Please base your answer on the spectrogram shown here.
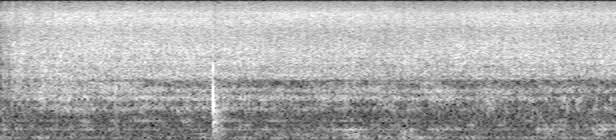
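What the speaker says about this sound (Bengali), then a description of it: "দিয়ে আমি মাছটা ভেজে নেব।" Small shrimp frying in a pan of oil for a potato and mustard-poppy-seed curry, a steady broad hiss running throughout with one brief clink partway through.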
